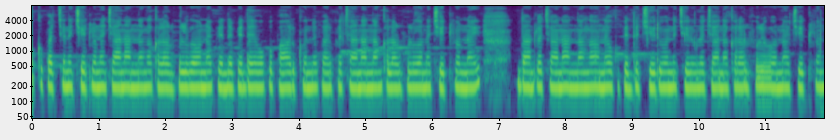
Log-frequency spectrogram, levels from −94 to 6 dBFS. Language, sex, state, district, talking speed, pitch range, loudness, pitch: Telugu, female, Andhra Pradesh, Anantapur, 155 wpm, 190-195 Hz, -17 LUFS, 190 Hz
